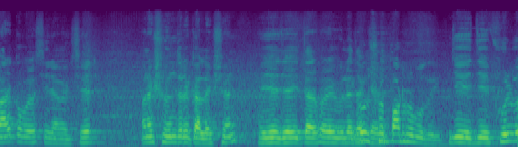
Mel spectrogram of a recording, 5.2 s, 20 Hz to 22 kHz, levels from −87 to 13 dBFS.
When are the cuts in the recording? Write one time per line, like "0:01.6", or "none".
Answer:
none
